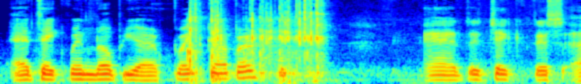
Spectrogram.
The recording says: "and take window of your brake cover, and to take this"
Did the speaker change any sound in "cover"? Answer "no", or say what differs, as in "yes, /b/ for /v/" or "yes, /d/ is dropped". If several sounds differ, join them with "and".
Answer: yes, /p/ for /v/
